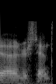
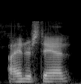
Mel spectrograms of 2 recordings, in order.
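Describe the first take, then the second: First: "I understand" dropped much softer and flat, curt brush-off; dismissive, much softer "I understand". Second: Said in the usual way. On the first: Shown as a demonstration. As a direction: say "I understand" quietly, as if you don't care. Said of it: "Don't say".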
